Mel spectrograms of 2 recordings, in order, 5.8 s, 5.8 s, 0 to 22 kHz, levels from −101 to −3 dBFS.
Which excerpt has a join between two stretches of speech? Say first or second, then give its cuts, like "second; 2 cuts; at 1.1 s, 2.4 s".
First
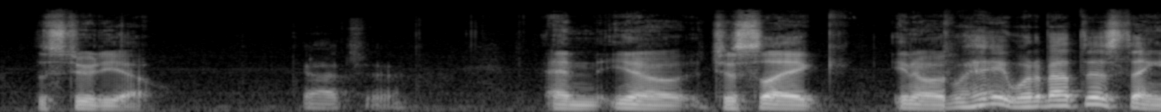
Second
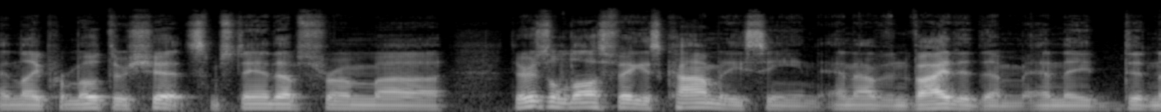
first; 1 cut; at 4.7 s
